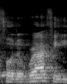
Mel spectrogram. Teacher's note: When you say the word photography, it's not photography, it is photography, you stress on TO.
